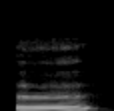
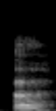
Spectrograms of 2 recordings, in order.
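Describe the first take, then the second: First: The vowel is closed, with lips tightly rounded. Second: The vowel is open, with the mouth wider. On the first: "soit avec un E fermé" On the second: "soit un E ouvert"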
